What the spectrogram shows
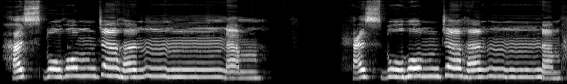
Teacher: حسبهم میم ساکن کے بعد جیم آ گیا ہے تو یہ اظہار شفوی ہو رہا ہے اور یعنی غنہ نہیں کریں گے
